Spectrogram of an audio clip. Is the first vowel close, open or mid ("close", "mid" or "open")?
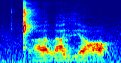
open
